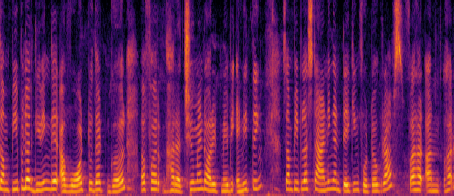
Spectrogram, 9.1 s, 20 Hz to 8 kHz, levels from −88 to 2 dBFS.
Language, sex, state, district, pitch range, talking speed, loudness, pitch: English, female, Punjab, Kapurthala, 255-315 Hz, 185 wpm, -17 LUFS, 290 Hz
